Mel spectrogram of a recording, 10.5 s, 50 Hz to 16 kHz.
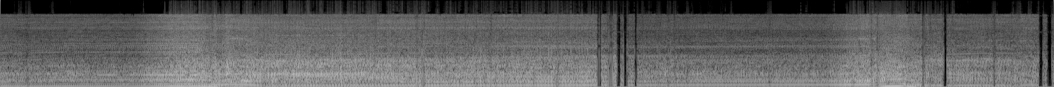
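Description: Honda CD185 180cc four-stroke parallel-twin motorcycle engine running under way. The engine note drops about two seconds in and then holds steady. Near the end it rises briefly and settles again.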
